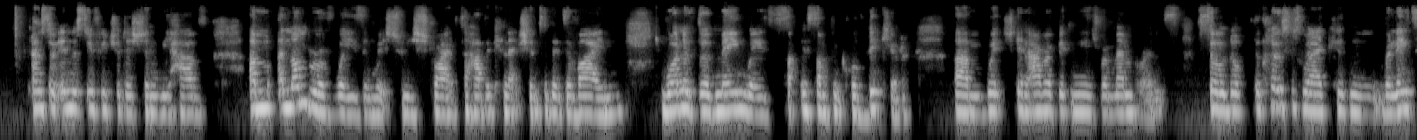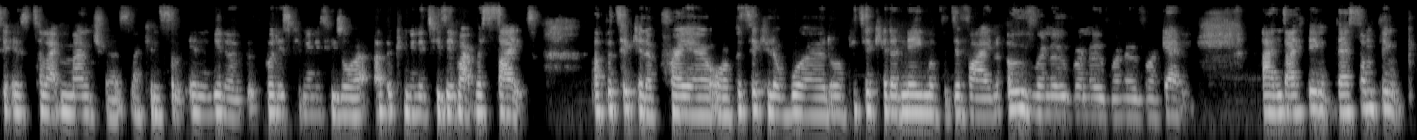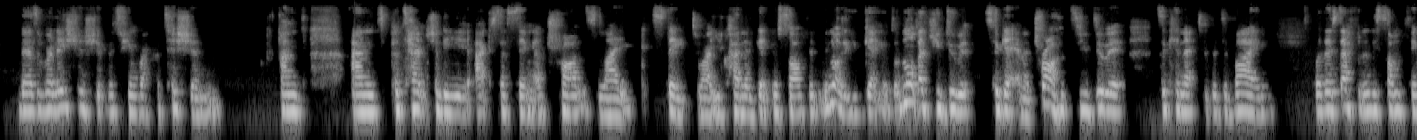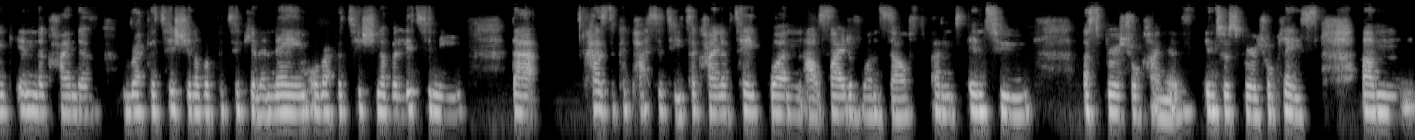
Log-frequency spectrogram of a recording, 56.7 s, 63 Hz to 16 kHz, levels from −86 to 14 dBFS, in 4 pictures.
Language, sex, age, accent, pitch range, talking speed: English, female, 20-39, British, 180-205 Hz, 185 wpm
